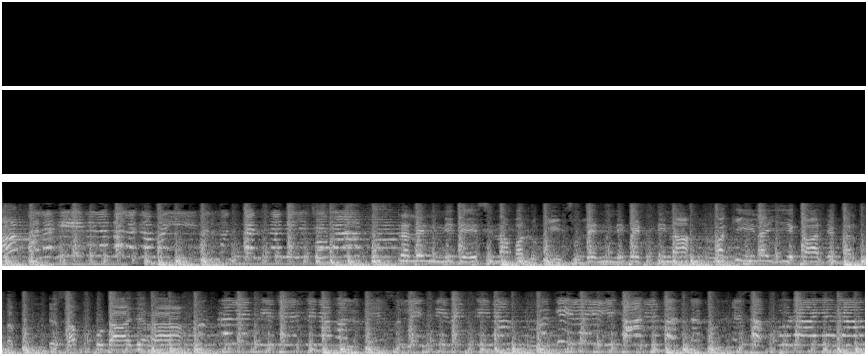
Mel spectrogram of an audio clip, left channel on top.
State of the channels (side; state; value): left; silent; digital silence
